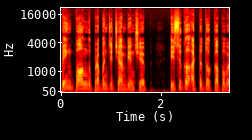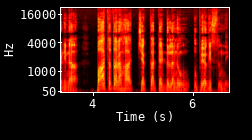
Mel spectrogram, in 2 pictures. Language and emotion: Telugu, neutral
